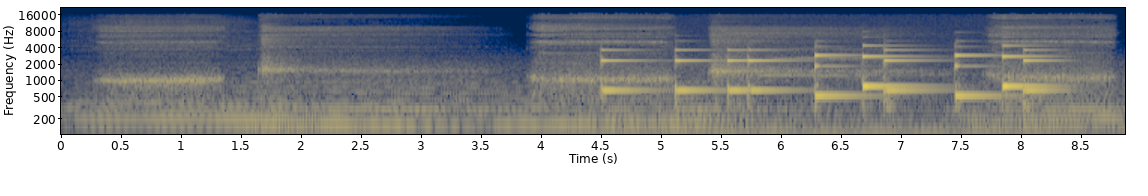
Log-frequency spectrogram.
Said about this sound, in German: Oh, es klingelt an der Türe.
